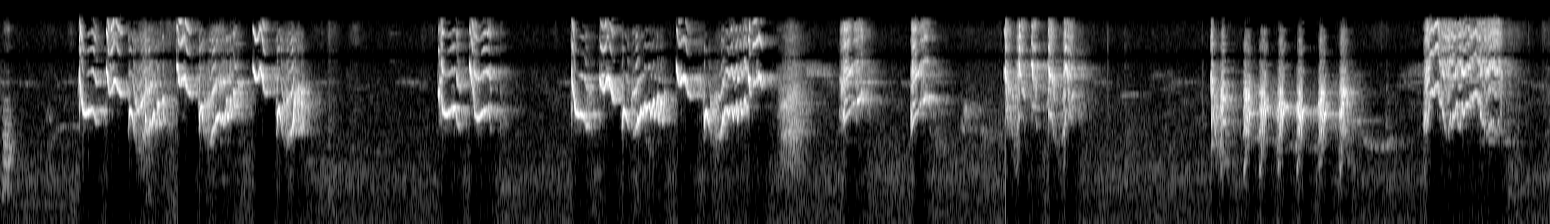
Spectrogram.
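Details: Oriental magpie-robin song for provoking other magpie-robins: short separate bursts of shrill, rattling and whistled notes every second or so, with clear silent gaps between phrases.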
